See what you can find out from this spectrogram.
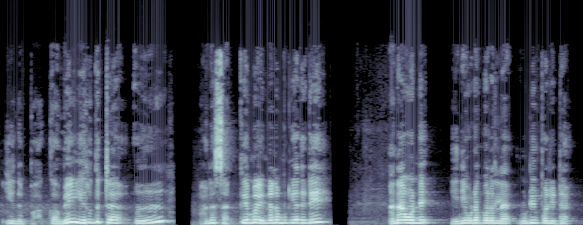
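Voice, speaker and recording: A performer playing a possessive but tender young man in an audio romance drama, speaking softly and coaxingly. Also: mid-range voice, a little fast, lightly acted. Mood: pleading, insistent. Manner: soft, hushed, coaxing.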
